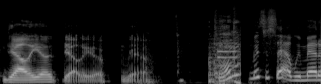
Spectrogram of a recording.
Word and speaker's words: Dahlia: It's Dahlia. It's Dahlia. Before I even press the thing to hear him say it to my for me, I was like Dahlia, yeah.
